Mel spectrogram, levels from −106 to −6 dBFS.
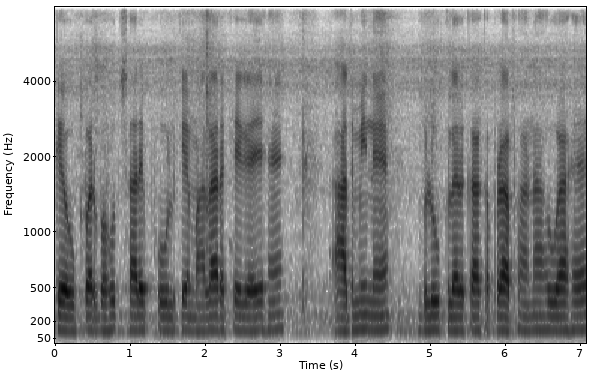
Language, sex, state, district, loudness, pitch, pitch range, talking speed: Hindi, male, Jharkhand, Deoghar, -20 LUFS, 120 Hz, 120-125 Hz, 160 wpm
